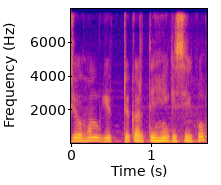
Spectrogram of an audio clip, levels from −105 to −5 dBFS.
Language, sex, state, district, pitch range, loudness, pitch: Hindi, female, Bihar, Purnia, 160-175 Hz, -21 LUFS, 170 Hz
